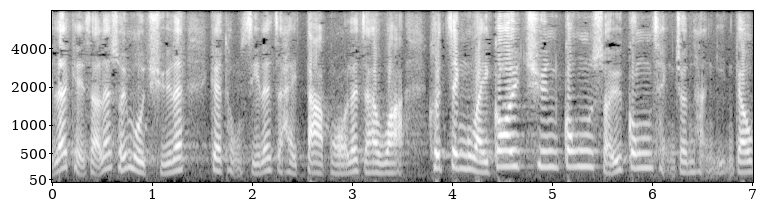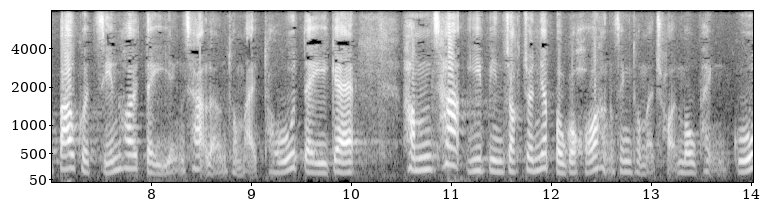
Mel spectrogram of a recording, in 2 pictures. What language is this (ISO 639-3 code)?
yue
